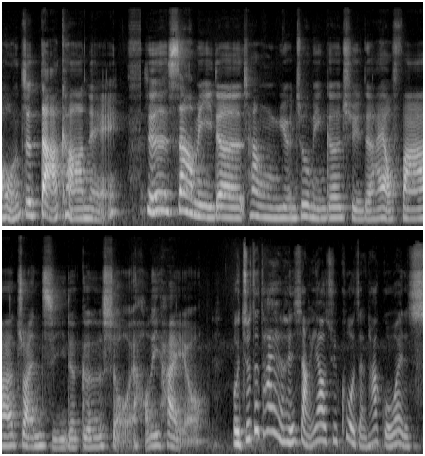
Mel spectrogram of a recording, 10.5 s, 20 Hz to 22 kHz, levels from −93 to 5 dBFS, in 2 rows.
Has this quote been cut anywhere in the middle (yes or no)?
no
